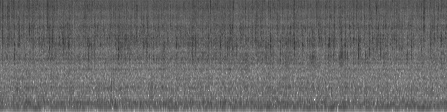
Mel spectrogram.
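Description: Tap running at full flow through a white screw-on tap filter, the stream splashing steadily into a ceramic sink basin.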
